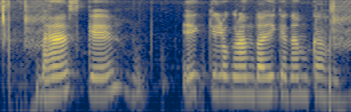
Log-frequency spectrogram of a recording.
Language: Magahi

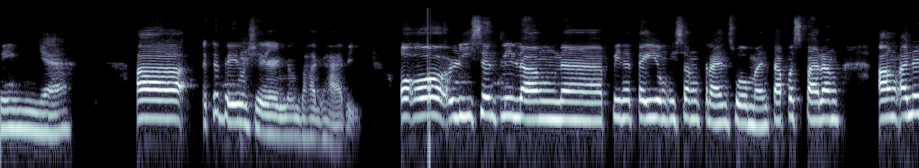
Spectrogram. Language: Filipino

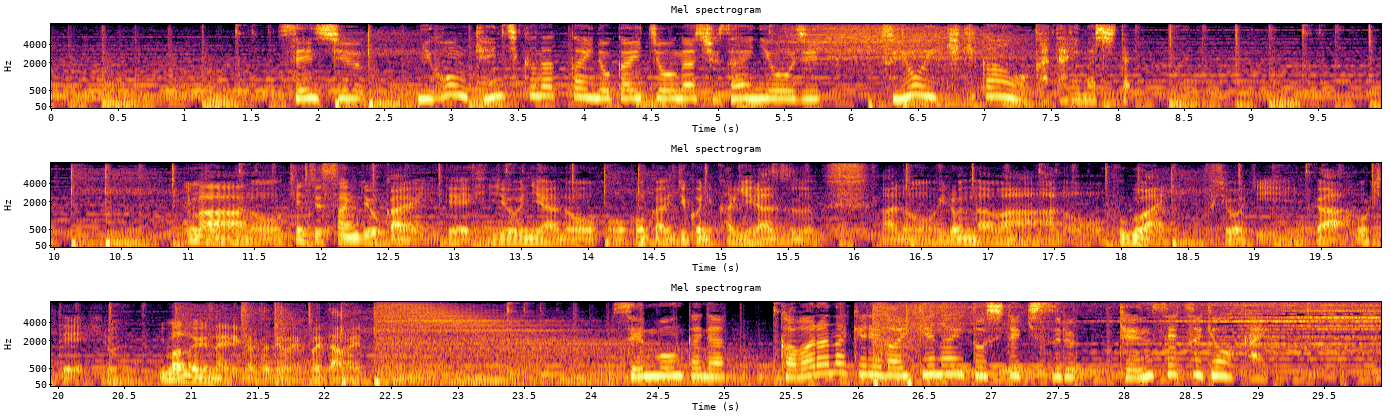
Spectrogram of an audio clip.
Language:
Japanese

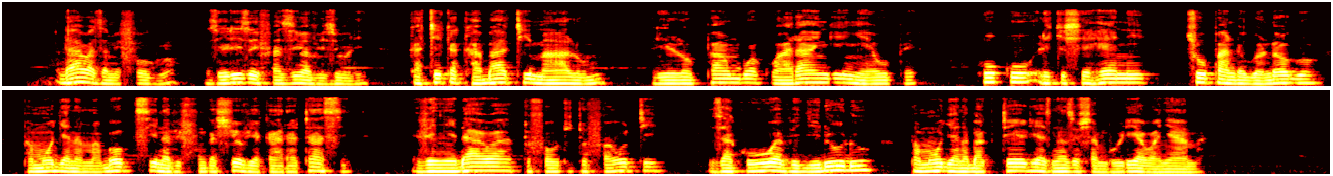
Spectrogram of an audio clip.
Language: Swahili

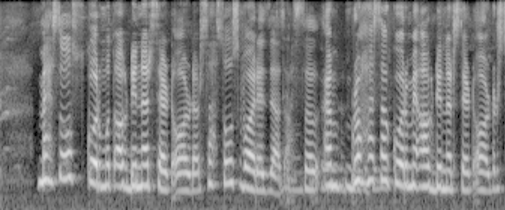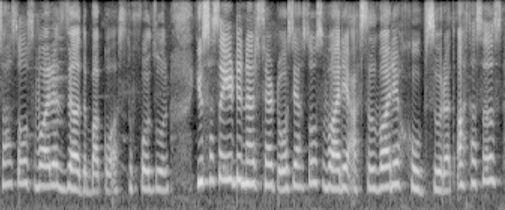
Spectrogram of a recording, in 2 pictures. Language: Kashmiri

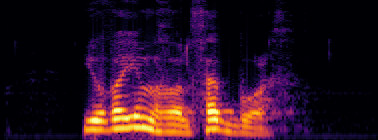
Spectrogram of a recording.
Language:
Kabyle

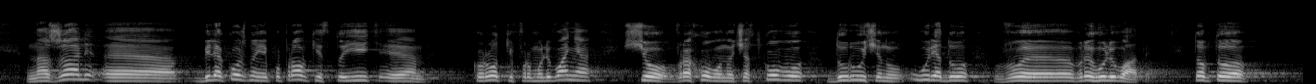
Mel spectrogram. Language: Ukrainian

